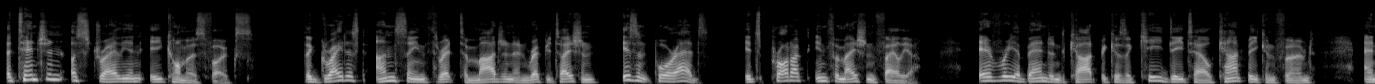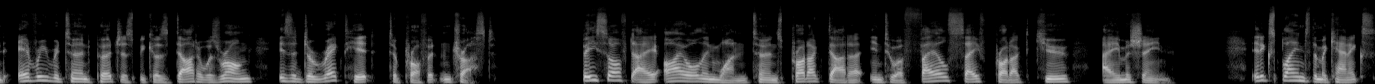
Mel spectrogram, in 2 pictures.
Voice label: retail chatbot; Beesoft Ai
